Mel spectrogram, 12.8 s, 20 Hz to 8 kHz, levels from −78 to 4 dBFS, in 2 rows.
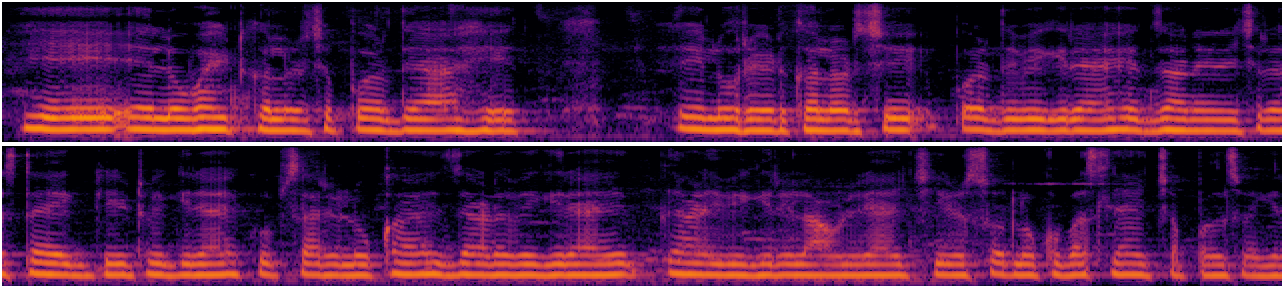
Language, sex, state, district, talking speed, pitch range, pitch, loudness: Marathi, female, Maharashtra, Solapur, 185 wpm, 185-200 Hz, 190 Hz, -23 LUFS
